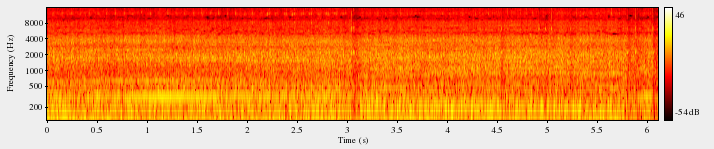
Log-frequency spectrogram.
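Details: Car idling rough with an uneven, stumbling misfire (palyado) caused by spark plug wires swapped between cylinders (firing order 1-3-4-2) after new spark plugs were installed.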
